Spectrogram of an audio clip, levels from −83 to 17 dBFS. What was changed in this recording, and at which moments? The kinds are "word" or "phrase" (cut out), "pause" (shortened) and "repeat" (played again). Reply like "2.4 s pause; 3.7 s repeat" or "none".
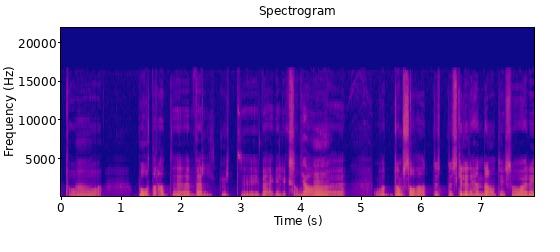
2.9 s pause; 5.2 s pause; 6.3 s repeat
